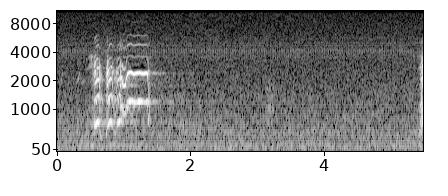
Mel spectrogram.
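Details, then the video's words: A coyote at dark gives a burst of high, wavering yips and short howls, then falls quiet. "One-Off: Coyote Sounds at Dark"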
